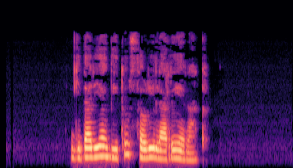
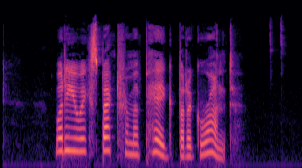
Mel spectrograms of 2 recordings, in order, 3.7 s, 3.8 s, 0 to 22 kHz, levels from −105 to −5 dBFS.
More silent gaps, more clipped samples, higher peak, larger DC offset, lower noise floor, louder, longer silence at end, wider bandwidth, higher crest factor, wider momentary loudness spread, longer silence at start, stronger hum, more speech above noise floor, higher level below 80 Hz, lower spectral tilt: neither; neither; first, -2 dBFS vs -16 dBFS; neither; second, -73 dBFS vs -80 dBFS; first, -19 LUFS vs -36 LUFS; first, 1.1 s vs 0.85 s; second, 11 kHz vs 14.5 kHz; about the same, 20 dB vs 22 dB; first, 14 LU vs 10 LU; first, 0.9 s vs 0.7 s; neither; first, 55 dB vs 43 dB; first, -70 dBFS vs -84 dBFS; first, -7 dB/octave vs -1 dB/octave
